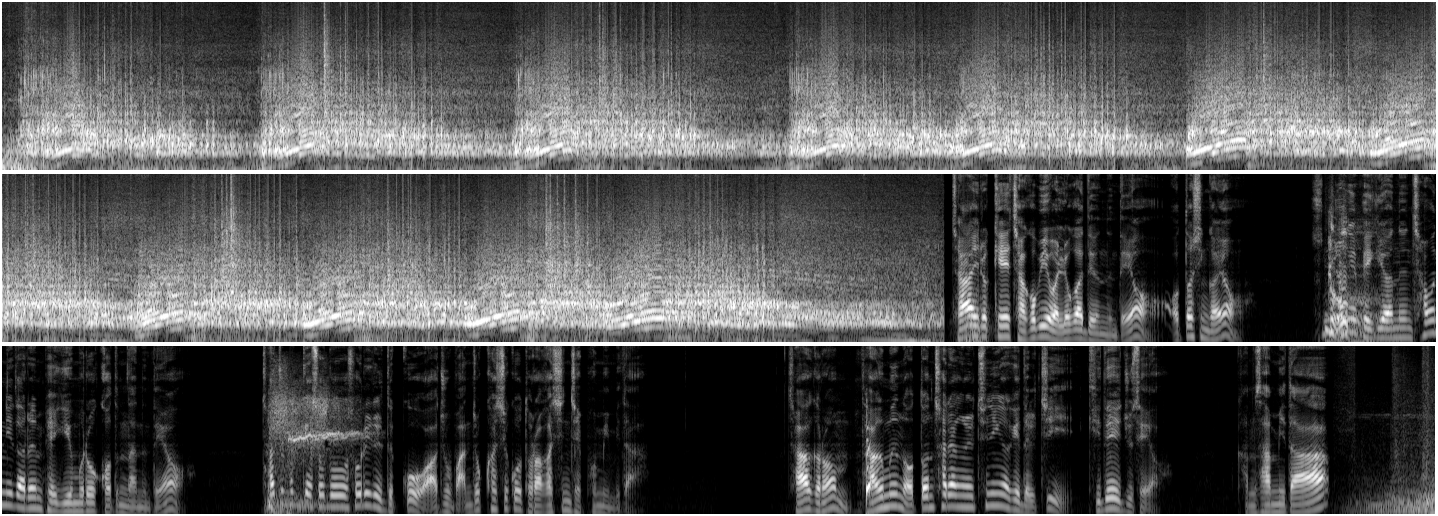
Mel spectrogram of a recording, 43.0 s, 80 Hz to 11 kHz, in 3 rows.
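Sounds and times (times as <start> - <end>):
car engine revving: 0.0 - 23.8.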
